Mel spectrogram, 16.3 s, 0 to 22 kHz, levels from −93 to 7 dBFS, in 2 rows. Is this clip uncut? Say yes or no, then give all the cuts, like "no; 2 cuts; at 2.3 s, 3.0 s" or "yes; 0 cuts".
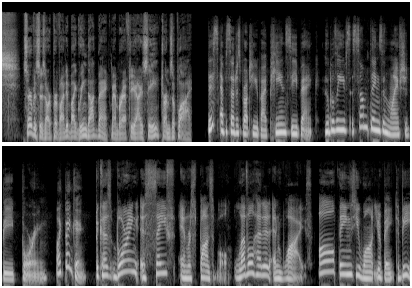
no; 1 cut; at 3.9 s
